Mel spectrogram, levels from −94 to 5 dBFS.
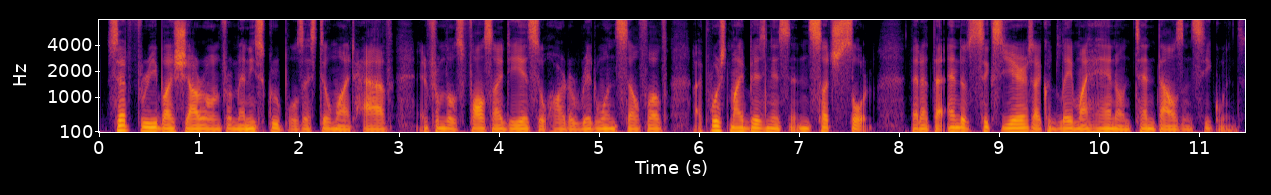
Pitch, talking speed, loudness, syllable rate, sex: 85 Hz, 240 wpm, -21 LUFS, 5.5 syllables/s, male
